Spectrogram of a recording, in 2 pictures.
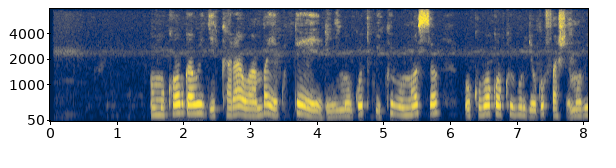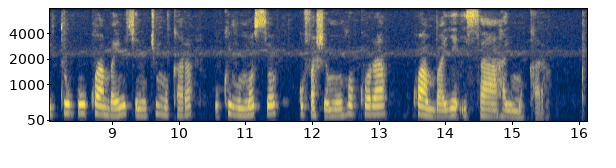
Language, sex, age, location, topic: Kinyarwanda, female, 36-49, Kigali, health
